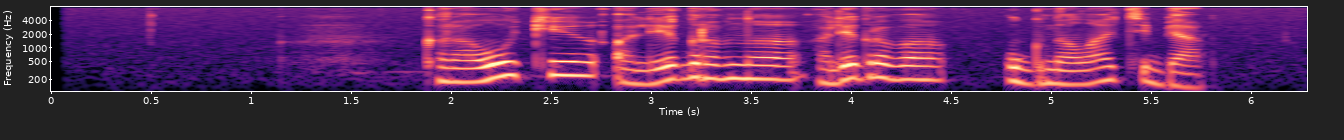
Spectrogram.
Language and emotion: Russian, neutral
